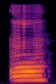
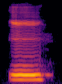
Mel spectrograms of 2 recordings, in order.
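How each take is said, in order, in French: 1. La voyelle est ouverte, comme dans père. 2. La voyelle est fermée, comme dans été. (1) "Lorsqu'il est ouvert, on le prononce quoi? Est" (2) "Lorsqu'il est fermé, il se prononce et"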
